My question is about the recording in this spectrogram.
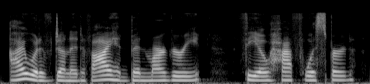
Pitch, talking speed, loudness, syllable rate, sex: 190 Hz, 210 wpm, -19 LUFS, 5.9 syllables/s, female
